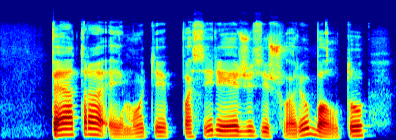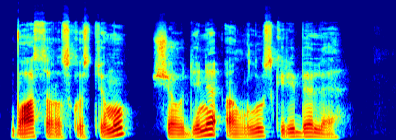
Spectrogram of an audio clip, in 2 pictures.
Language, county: Lithuanian, Klaipėda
